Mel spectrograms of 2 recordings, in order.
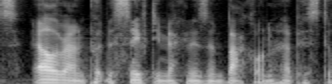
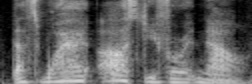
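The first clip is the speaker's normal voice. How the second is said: higher, irritated retort; annoyed prisoner snapping at the old man, voice higher; snapped; 6 semitones higher than usual. Acted. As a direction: bite back at him sharply. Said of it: "Vish snapped".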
